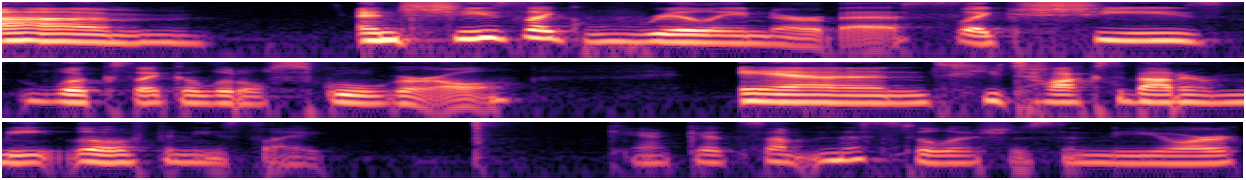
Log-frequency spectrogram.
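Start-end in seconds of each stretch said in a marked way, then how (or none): 7.7-9.3 playful, flirtatious, charming tone. Retelling a dinner scene, praising her meatloaf: imitating a flirty compliment. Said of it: "a real flirt".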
